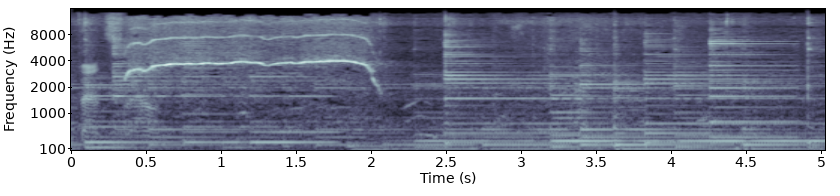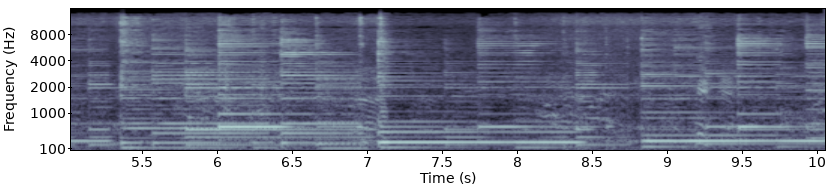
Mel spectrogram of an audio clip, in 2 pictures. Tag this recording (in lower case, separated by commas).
speech, music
